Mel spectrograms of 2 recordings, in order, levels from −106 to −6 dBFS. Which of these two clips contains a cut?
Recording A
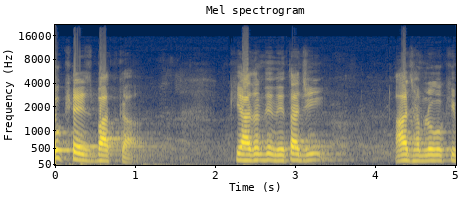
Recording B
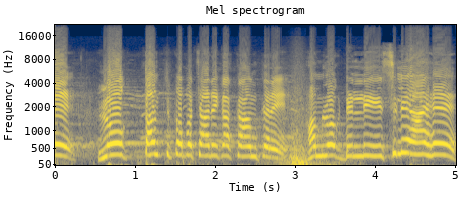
B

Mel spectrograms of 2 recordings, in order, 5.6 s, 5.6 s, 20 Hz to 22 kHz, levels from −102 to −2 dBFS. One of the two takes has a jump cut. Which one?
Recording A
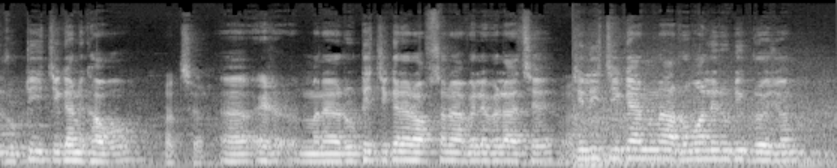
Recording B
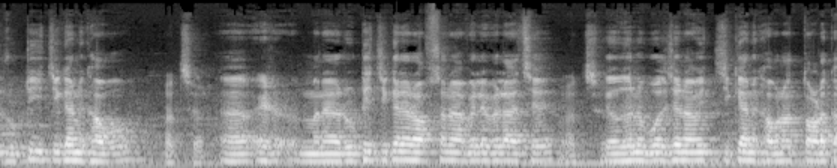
A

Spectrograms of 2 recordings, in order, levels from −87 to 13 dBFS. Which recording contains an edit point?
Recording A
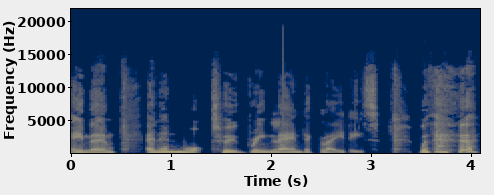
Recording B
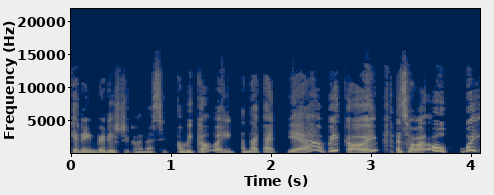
B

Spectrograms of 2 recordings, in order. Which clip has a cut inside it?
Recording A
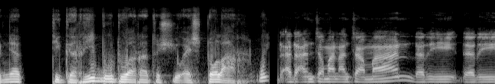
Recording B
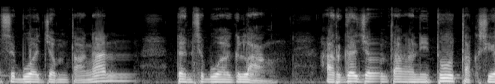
A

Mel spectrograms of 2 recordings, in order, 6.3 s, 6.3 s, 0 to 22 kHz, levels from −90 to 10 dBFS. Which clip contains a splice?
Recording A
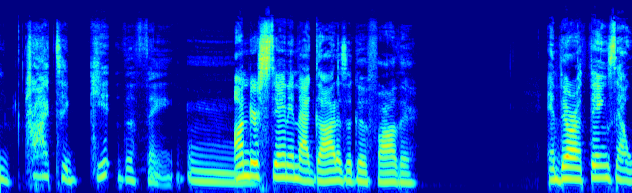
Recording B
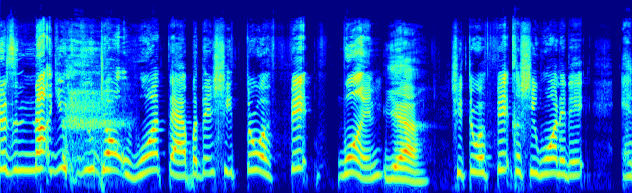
A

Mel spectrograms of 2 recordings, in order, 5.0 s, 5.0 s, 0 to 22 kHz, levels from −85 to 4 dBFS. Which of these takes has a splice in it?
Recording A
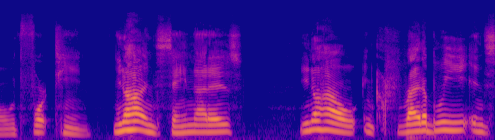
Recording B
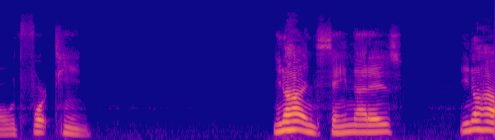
A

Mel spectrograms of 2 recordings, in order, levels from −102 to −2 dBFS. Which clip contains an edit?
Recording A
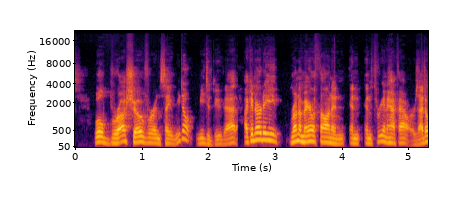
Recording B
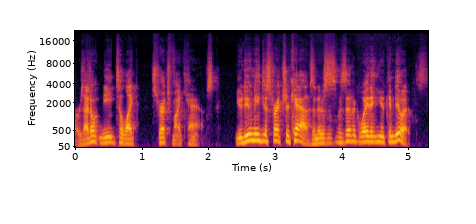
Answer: A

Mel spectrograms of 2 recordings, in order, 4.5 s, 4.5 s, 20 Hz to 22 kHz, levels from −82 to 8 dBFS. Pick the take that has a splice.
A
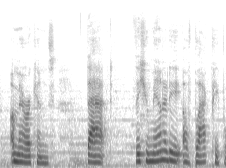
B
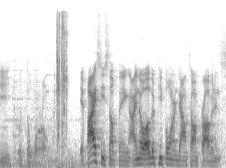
B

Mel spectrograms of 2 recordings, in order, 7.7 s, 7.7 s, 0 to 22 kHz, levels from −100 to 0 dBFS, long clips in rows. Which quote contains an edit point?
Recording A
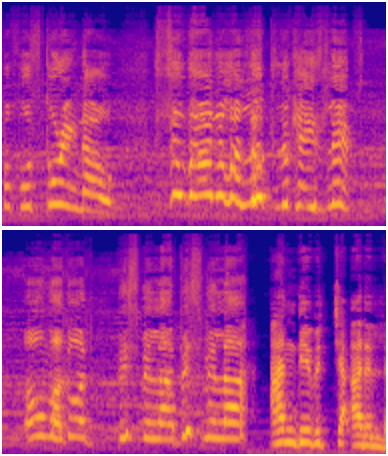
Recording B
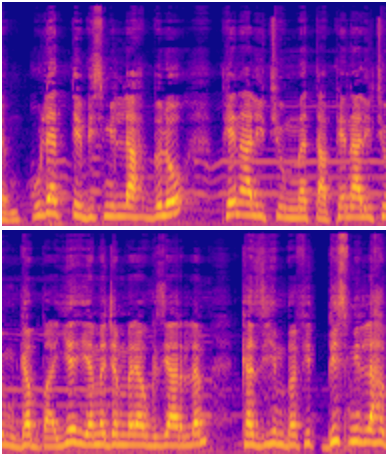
A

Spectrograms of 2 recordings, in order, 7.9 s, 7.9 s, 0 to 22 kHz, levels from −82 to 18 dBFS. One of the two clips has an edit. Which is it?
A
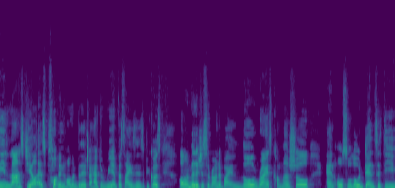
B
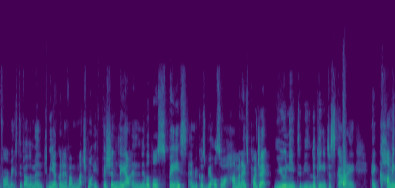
B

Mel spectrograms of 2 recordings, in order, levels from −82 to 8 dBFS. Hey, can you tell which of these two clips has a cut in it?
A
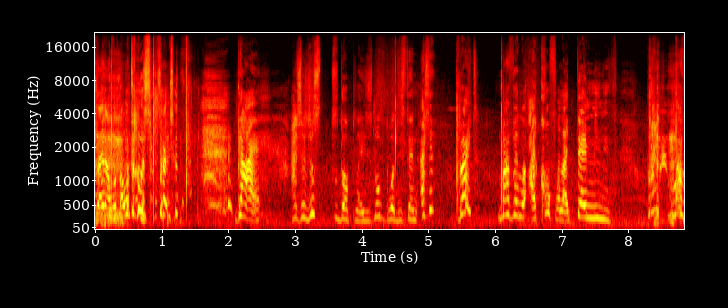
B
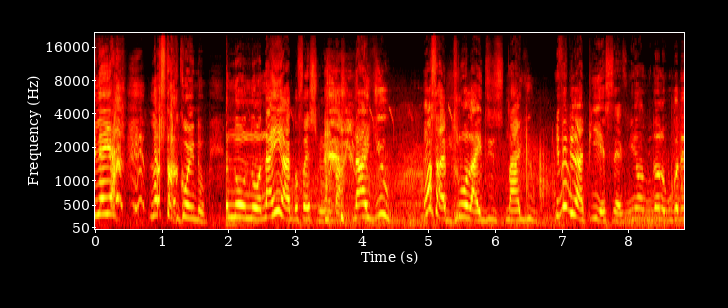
B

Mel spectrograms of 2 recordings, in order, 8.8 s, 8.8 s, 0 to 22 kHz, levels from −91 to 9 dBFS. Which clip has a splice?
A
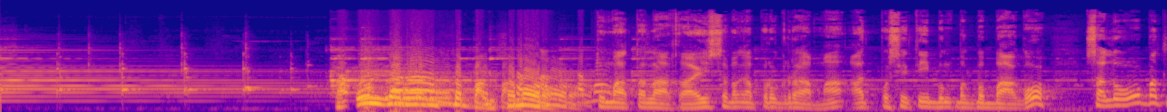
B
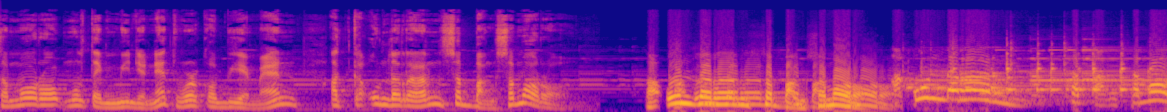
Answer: A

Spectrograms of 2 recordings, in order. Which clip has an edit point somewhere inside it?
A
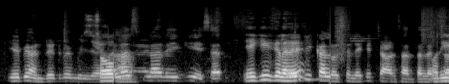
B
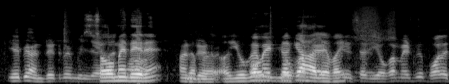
A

